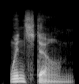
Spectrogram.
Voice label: "whinstone", American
